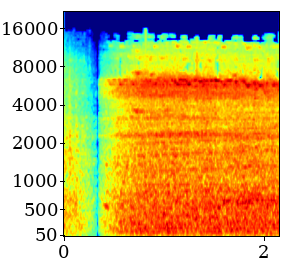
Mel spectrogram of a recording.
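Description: CRH 'Hexie' high-speed electric train at a station platform: a steady high-pitched whine over a rushing noise, starting about half a second in after a brief dropout.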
